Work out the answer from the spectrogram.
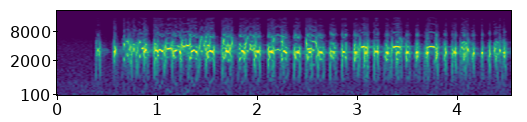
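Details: Rufous Hornero in Argentina: a dense, rapid, continuous chatter of harsh notes, steady and energetic for over four seconds.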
